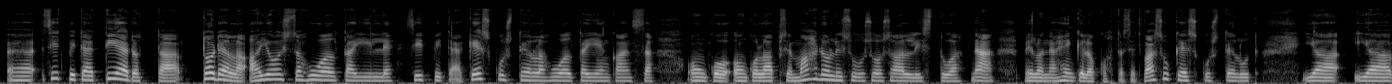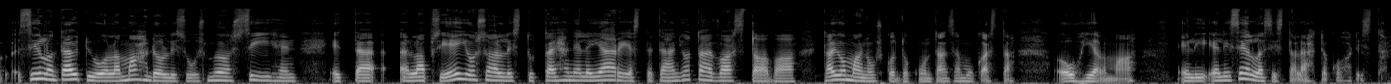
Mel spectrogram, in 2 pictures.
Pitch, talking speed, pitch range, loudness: 175 Hz, 105 wpm, 160-200 Hz, -26 LUFS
